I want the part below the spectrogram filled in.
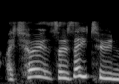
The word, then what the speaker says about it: Zaytoun: Let's start with the one that you chose for the title of your book, and I hope I'm saying it right, Zaytoun, the olives of the region. – Yes. So Zaytoun means olive in Arabic, but also Turkish and Farsi.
